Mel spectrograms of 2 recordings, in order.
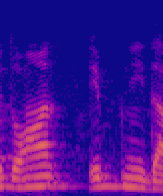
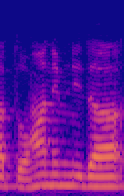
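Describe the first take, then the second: First: "توہان ابن ندا" with a p/b stop before n; as written. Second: "توہان ام ندا" with m before the n; as pronounced. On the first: Teacher reading what is written, "توہان ابن ندا" with the stop sounded. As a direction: read "ابن ندا" by its letters, ip-ni-da. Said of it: "یہ لکھا ہوا ہے". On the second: Teacher showing how it is read, "توہان ام ندا" with nasal m. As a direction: say "ام ندا" as im-ni-da, stop turned to m. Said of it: "یہ پڑھا جائے گا". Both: Shown as a demonstration.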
